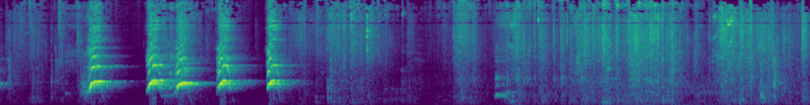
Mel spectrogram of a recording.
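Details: Bruce the dog barking at fish in a water hole, four loud harmonic barks in quick succession followed by softer splashing and rustling sounds.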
